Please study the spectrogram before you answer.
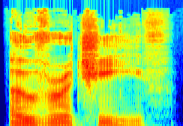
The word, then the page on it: overachieve: British English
